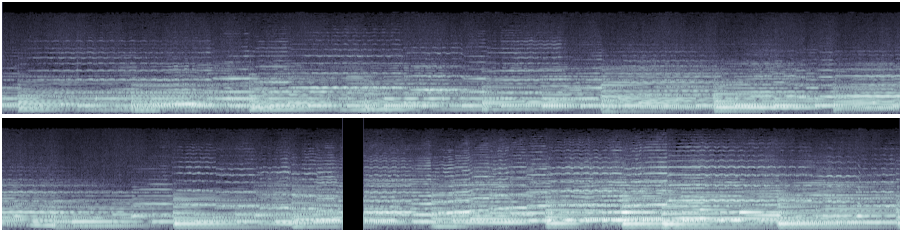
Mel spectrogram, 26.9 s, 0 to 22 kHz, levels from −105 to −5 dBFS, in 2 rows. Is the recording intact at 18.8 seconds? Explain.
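No, 18.8 s falls inside a playback stall from 18.58 to 18.90 s: the sound drops out for about 0.32 s, likely because the player starved of data, then resumes.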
